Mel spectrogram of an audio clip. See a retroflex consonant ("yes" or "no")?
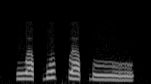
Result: no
